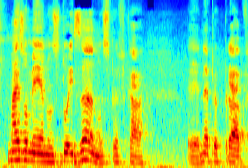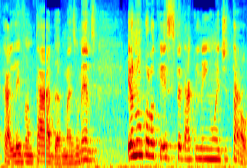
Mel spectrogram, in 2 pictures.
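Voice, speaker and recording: Audible room echo surrounds a woman whose pitch swings very widely. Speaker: actor and theatre maker. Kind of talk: live stream talk about creative process. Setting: live stream. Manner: fast.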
